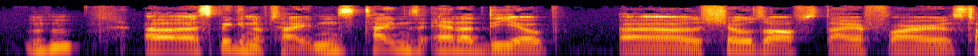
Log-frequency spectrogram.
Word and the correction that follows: Diop: I think it's Jop. – Diop. – No, Jop. – Yeah. Jop. Okay. – Like pronounce it like J-O-P.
